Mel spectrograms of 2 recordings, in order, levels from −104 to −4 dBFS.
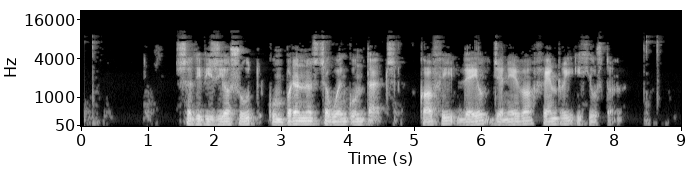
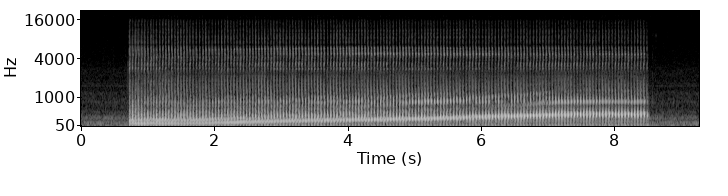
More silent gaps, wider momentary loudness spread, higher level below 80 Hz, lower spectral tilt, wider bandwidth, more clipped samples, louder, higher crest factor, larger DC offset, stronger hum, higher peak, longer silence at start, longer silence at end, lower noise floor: neither; first, 11 LU vs 5 LU; first, -40 dBFS vs -52 dBFS; second, -4.5 dB/octave vs -7.5 dB/octave; second, 9.4 kHz vs 14.5 kHz; neither; first, -20 LUFS vs -34 LUFS; about the same, 20 dB vs 16 dB; neither; neither; first, 0 dBFS vs -18 dBFS; second, 0.15 s vs 0.7 s; second, 0.5 s vs 0.75 s; first, -69 dBFS vs -61 dBFS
